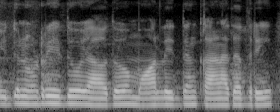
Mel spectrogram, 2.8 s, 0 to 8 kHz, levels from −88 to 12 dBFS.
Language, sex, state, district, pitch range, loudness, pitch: Kannada, male, Karnataka, Gulbarga, 130-145 Hz, -18 LUFS, 140 Hz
